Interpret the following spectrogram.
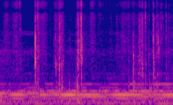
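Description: A large tarot deck being shuffled by hand, a quick irregular run of card slaps and slides. Under it plays soft background music with steady held tones.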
